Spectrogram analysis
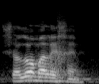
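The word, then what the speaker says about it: שלום: means unto you peace unto you shalom this is the Sephardic pronunciation my grandfather he would never say shalom he would say foreign different pronunciation instead of instead of Allah Allah different it's the same word pronunciation is different they're all kosher and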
